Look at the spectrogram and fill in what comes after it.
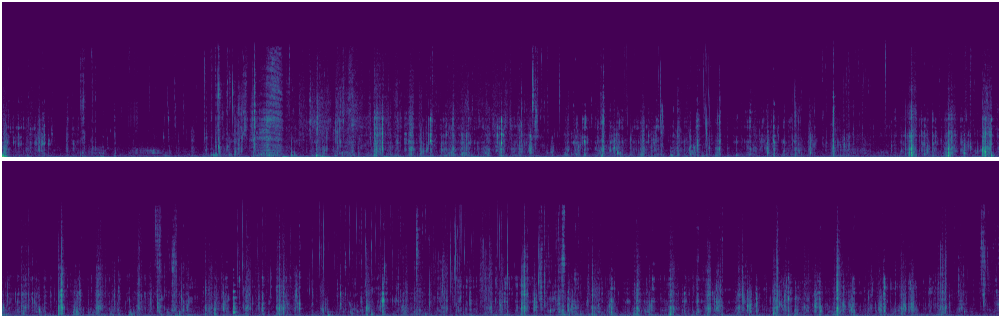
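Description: A person chewing food close to the microphone: a dense run of irregular wet clicks and smacks from the mouth, with a few louder bursts of chewing here and there.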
